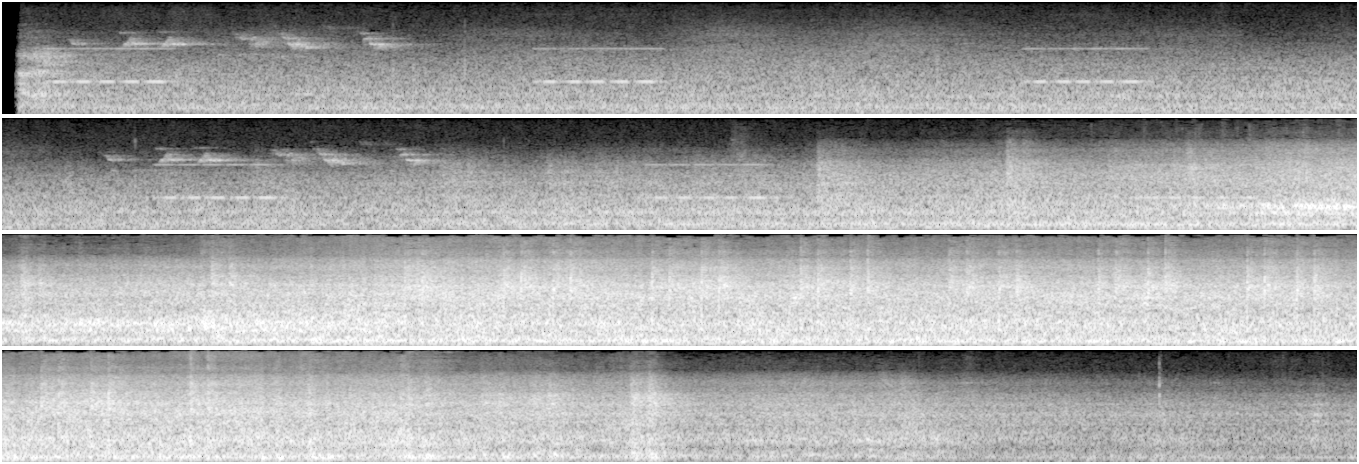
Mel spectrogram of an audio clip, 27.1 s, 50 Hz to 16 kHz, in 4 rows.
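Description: Keisei 3000-series electric train passing through a station at speed: the rumble builds as it approaches, then rapid clacks of the wheels over the rail joints while the cars go by, fading in the last few seconds.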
